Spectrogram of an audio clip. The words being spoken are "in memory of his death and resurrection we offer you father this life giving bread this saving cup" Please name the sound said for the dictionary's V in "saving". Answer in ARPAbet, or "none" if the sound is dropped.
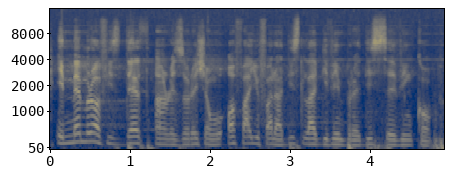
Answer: V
